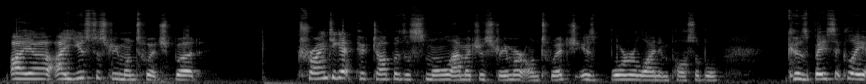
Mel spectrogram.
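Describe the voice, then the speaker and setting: A woman streaming a game, chatting casually and informally with viewers and adding self-aware asides as she goes. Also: fairly high pitch. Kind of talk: casual gameplay commentary and chat with viewers.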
